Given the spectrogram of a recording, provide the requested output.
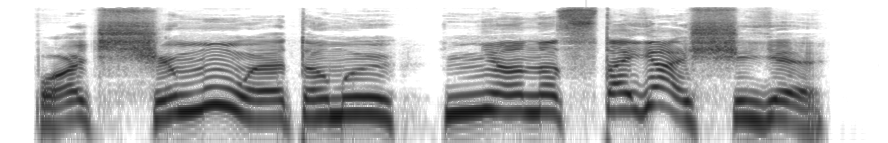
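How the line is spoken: Stern question. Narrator (Russian): спросил строго волшебник

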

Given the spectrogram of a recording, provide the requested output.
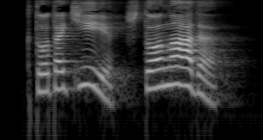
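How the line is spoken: Shouting. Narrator (Russian): кричала мать

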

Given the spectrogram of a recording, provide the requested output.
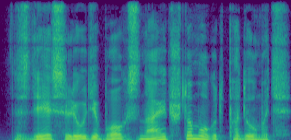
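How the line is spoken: Muttering. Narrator (Russian): бормотал Телянин

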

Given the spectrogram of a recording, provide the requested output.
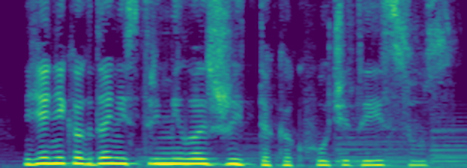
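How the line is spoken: Heavy sigh, confessing. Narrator (Russian): Она тяжело вздохнула и созналась

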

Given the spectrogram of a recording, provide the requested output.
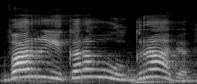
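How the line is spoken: Loud wailing yell. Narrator (Russian): Бедняга громко завопил

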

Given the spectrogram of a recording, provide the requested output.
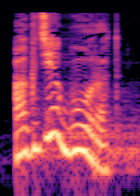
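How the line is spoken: Joyful curious question. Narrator (Russian): радостно сверкнув глазами, заинтересовался Яша

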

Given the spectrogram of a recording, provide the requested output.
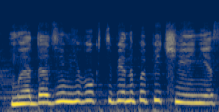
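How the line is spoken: Laughing reply. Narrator (Russian): смеясь, ответил он мальчику

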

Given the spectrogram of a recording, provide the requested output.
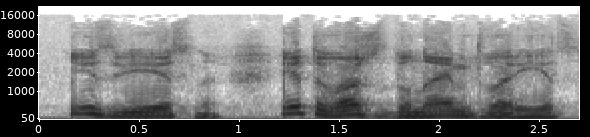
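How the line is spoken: Old man laughing. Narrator (Russian): рассмеялся старик

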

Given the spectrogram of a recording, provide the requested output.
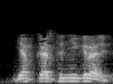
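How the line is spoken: Sharp. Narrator (Russian): резко сказал лейтенант

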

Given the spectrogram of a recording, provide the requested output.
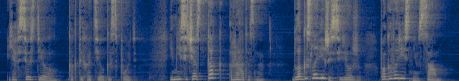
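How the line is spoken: Boy whispering. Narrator (Russian): мальчик шептал Иисусу

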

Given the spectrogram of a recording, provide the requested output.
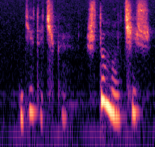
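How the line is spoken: Tearful woman. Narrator (Russian): Сквозь слезы проговорила женщина

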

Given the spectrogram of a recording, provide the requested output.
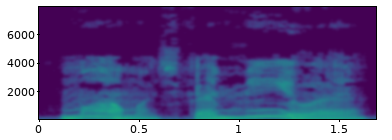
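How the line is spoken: Pleading. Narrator (Russian): взмолился Павлик

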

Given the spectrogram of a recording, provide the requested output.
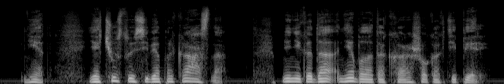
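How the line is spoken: Cheerful reply. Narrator (Russian): весело ответил

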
